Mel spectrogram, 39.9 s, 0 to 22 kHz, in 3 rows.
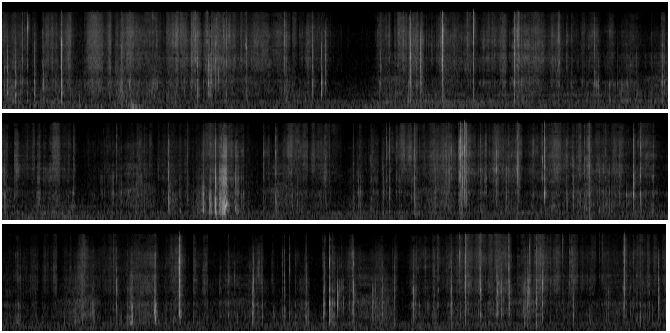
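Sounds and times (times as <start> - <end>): paper crinkling and rustling: 0.0 - 6.7, 7.4 - 39.9.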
